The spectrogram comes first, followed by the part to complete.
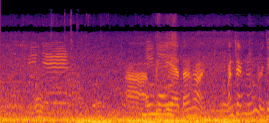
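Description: Nearby voices talking in short bursts over a steady low rumble of crowd and event noise.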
